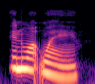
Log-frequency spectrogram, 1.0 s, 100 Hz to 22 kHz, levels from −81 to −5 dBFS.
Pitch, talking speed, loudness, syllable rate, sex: 215 Hz, 190 wpm, -14 LUFS, 4.8 syllables/s, female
